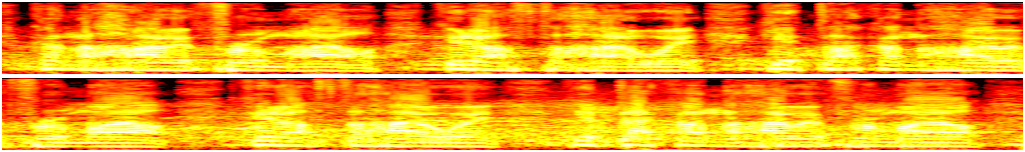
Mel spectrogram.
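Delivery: ordinary delivery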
